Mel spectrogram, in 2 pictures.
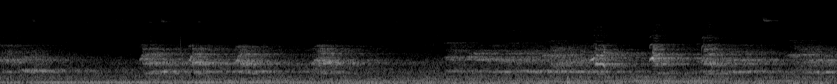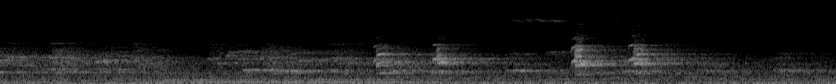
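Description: Several deer hounds baying as they run a deer's track, their calls repeating and overlapping at different pitches, with a few louder calls near the end.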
